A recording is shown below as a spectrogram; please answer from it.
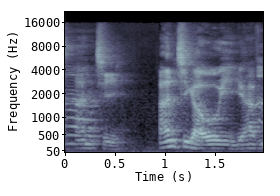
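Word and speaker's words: アンチ: And in this specific case, it comes from anti-fans. So, okay. The haters. That's how you're going to call them in Japanese. Anchi.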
